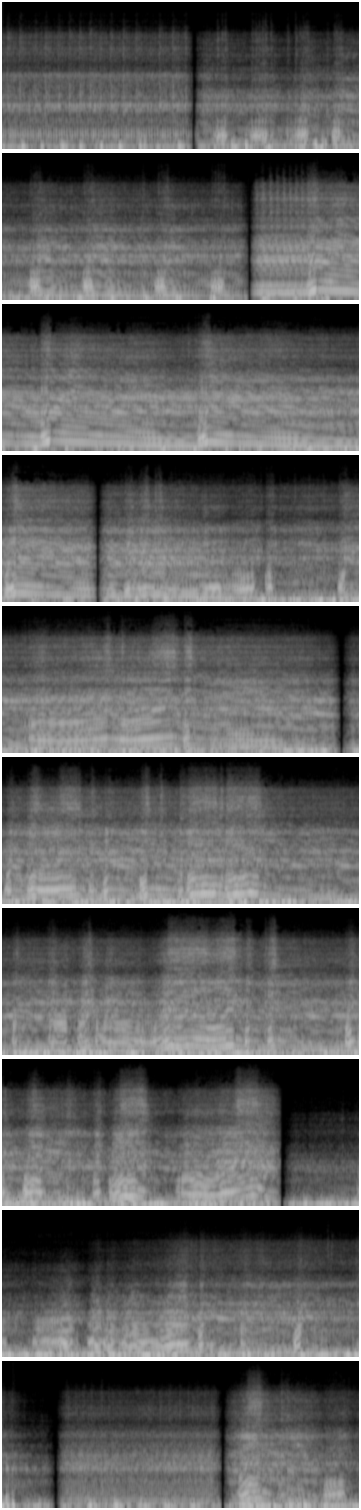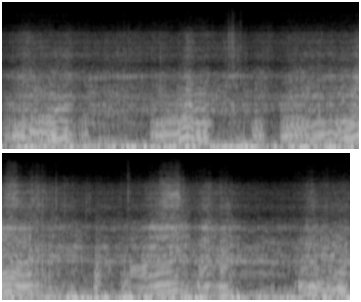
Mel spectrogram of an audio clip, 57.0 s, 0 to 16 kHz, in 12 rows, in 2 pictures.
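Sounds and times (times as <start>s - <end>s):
dirt bike engine revving: 0.0s - 37.1s, 38.0s - 57.0s.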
